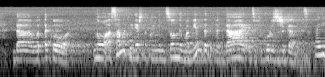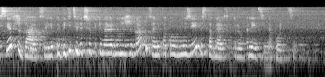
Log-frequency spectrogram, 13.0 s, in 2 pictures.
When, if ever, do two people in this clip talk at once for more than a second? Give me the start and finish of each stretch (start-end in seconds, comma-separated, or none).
none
